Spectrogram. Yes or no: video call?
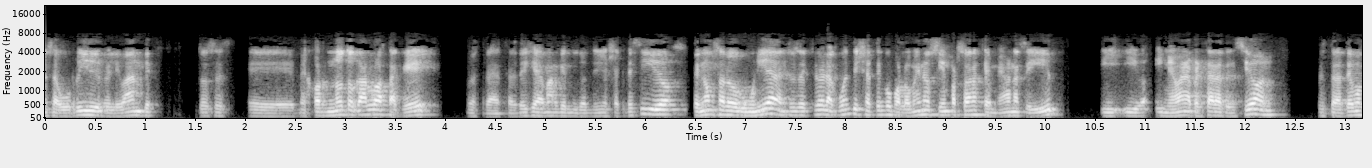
yes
